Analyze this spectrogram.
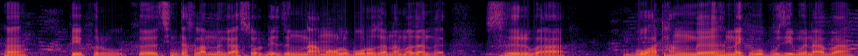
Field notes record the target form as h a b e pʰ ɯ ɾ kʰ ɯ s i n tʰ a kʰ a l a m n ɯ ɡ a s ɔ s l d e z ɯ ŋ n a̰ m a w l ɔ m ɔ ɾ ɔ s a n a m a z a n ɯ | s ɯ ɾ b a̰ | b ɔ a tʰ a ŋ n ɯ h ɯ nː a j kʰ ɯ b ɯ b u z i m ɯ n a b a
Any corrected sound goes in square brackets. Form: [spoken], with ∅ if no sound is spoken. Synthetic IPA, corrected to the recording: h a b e pʰ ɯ ɾ kʰ ɯ s i n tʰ a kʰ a l a m n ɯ ɡ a s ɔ [∅] l d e z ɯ ŋ n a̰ m a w l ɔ [b] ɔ ɾ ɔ [z] a n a m a z a n ɯ | s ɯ ɾ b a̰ | b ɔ a tʰ a ŋ n ɯ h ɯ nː a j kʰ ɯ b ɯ b u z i m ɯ n a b a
